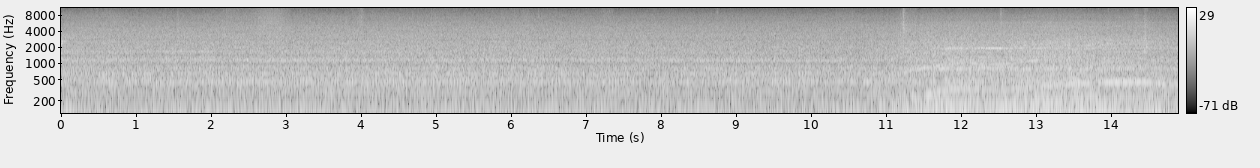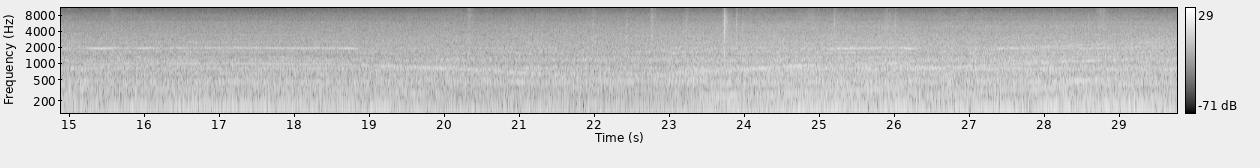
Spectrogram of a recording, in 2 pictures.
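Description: City bus engine idling steadily, then about eleven seconds in revving up as the bus pulls away. The pitch rises, eases back with a gear change, dips again around twenty seconds and climbs once more near the end as the bus accelerates. Heard from inside the bus.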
